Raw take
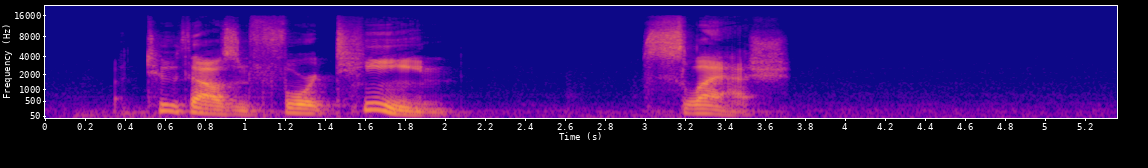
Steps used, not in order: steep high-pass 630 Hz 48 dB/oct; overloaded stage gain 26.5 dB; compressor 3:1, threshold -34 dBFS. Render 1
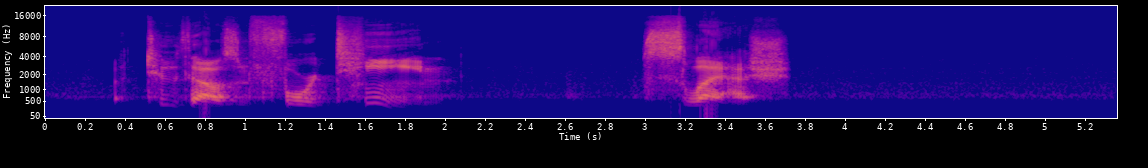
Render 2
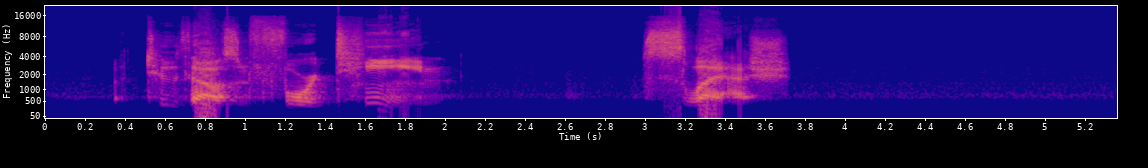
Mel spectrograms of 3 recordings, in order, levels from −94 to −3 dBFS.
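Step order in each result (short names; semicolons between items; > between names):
compressor > steep high-pass > overloaded stage; steep high-pass > overloaded stage > compressor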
